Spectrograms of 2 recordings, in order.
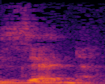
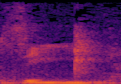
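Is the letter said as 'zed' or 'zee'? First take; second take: zed; zee. First: It is said the Australian way, as zed. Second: It is said the American way, as zee.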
